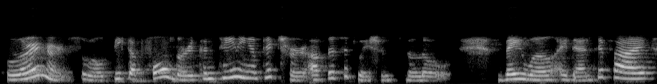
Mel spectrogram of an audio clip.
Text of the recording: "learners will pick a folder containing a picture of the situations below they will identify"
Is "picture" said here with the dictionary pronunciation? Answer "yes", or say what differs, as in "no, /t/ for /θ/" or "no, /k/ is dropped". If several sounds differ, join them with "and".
yes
